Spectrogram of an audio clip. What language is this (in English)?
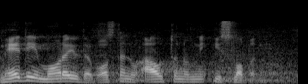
Serbian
